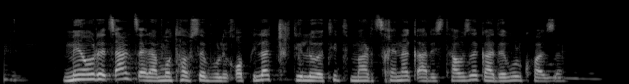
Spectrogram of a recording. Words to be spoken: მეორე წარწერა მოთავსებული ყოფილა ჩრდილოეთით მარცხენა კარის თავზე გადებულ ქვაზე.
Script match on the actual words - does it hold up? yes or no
yes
